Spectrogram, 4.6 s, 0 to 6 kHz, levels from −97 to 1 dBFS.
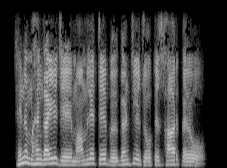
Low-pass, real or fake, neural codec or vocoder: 5.4 kHz; real; none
